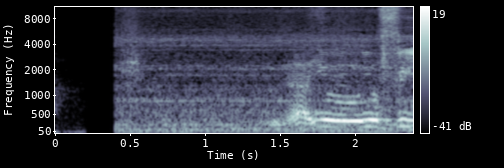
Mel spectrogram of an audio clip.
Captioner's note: machine roaring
